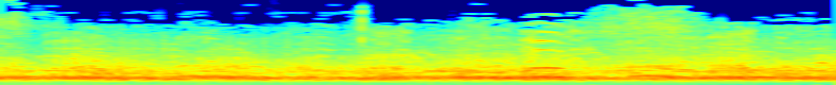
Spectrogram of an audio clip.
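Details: Huge wintering flock of sandhill cranes departing in the morning at Whitewater Draw Wildlife Area, southeastern Arizona; countless rolling calls blend into a continuous chorus, occasional clearer call standing out, low steady hum in the background.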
